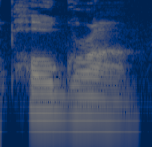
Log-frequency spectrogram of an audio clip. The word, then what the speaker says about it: pogrom: called Kristallnacht, a nationwide pogrom or pogrom. Okay, it's spelled a little bit different, and it's actually pronounced differently than program.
